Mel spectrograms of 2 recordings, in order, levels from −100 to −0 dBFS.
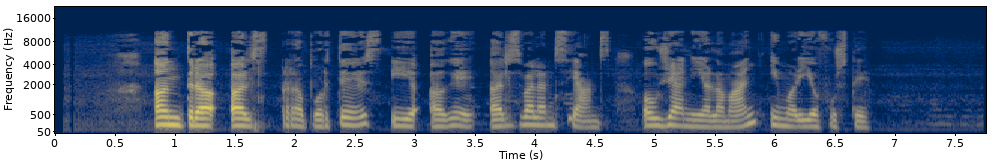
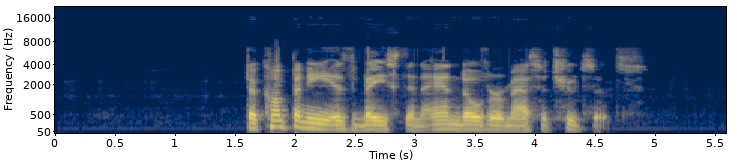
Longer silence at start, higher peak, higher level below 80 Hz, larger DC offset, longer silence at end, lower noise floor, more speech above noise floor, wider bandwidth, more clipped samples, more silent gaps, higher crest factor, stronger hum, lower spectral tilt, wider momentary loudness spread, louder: second, 0.6 s vs 1.6 s; about the same, -2 dBFS vs -2 dBFS; second, -76 dBFS vs -64 dBFS; neither; about the same, 1 s vs 1.05 s; second, -71 dBFS vs -81 dBFS; second, 47 dB vs 63 dB; first, 11.5 kHz vs 6.8 kHz; neither; neither; first, 24 dB vs 18 dB; neither; second, -4.5 dB/octave vs -7 dB/octave; first, 18 LU vs 12 LU; second, -24 LUFS vs -18 LUFS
